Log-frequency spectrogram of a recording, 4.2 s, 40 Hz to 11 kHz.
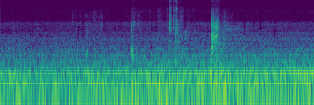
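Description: Toyota Vios four-cylinder engine idling warm at about 830 rpm as the car rolls to a stop, heard from inside the cabin as a steady low rumble. A couple of brief clicks come about two and three seconds in.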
